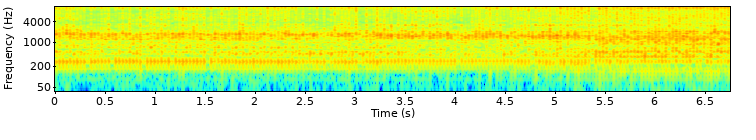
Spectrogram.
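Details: Neglected Briggs and Stratton 13.5hp Intek single-cylinder after repair (used carburetor fitted, valves adjusted, shrouds and wiring reinstalled): steady, fast even firing with no surging or misses; runs healthy.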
